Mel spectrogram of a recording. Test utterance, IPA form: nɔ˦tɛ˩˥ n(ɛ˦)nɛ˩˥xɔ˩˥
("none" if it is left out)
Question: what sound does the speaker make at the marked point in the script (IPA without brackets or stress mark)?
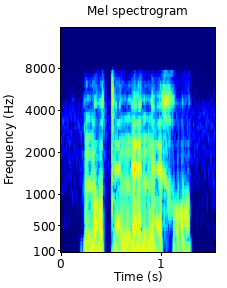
ɛ˦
